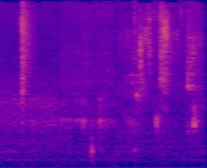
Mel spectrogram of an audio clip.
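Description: Broth bubbles and simmers in a pot.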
